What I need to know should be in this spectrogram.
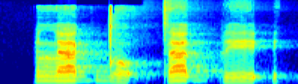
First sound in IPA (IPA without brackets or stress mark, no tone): l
